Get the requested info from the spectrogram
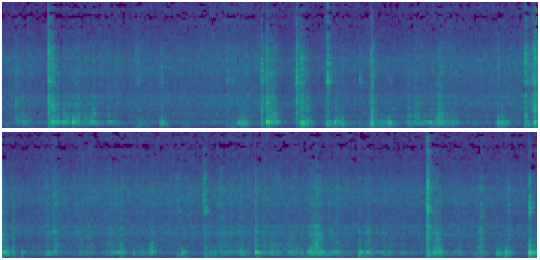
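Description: Minced garlic and onion sizzling in hot oil in a pot while a spatula stirs and scrapes against the pan, making irregular sharp scrapes and clicks over a steady frying hiss: the sauté (gisa) step, browning the aromatics.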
